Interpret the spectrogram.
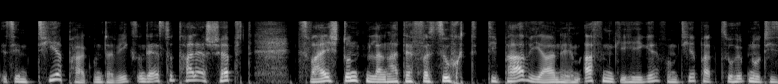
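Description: Listening to this speech recording, which comes over a call path with its content topping out around 8 kHz, nothing stood out as a technical problem.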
